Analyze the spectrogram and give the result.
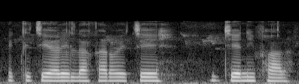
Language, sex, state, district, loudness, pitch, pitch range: Bengali, female, West Bengal, Cooch Behar, -15 LUFS, 170 Hz, 165-175 Hz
